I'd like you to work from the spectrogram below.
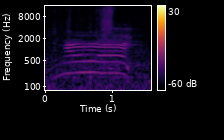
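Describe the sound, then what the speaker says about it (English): A single drawn-out moo from a full-grown cow in a video game, clear and close over a steady low background hum. "Oh, looks like we got a full-grown cow, and he's not going up through the system."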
